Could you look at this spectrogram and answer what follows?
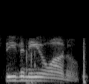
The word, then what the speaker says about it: Stephen Eoannou: No, it's Stephen Eoannou.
